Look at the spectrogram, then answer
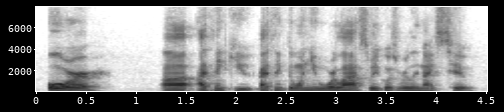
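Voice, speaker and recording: Deep-voiced blunt man, monotone. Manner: dry, deliberate delivery. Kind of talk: casual live-show chat.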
